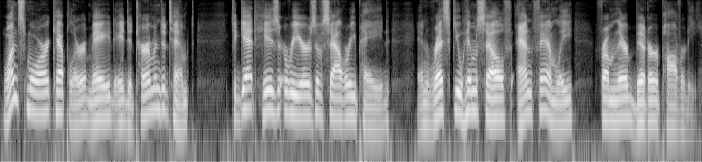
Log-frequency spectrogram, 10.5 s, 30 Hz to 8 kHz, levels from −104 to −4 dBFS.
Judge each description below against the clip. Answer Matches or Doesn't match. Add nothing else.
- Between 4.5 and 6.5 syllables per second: Doesn't match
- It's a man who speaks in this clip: Matches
